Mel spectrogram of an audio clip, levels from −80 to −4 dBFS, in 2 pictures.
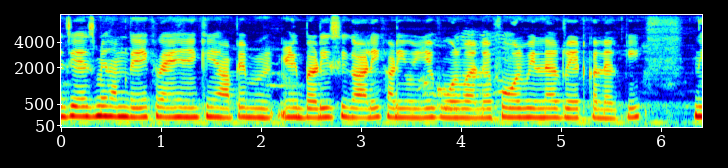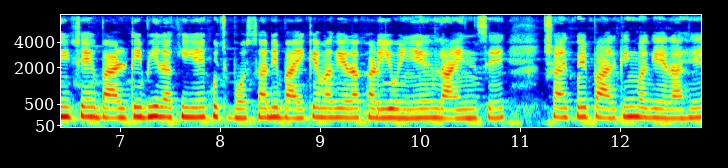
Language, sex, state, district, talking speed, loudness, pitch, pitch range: Hindi, female, Bihar, Jamui, 195 wpm, -16 LUFS, 200 Hz, 195-210 Hz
